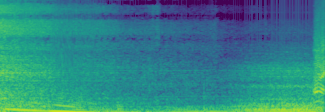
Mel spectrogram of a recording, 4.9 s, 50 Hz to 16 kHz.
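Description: VW Golf MK7 turbo engine fitted with an ECS dual air inlet, revving hard in second and third gear, loud and close from inside the cabin, with a swelling roar that dips and climbs again under a rushing whoosh.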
